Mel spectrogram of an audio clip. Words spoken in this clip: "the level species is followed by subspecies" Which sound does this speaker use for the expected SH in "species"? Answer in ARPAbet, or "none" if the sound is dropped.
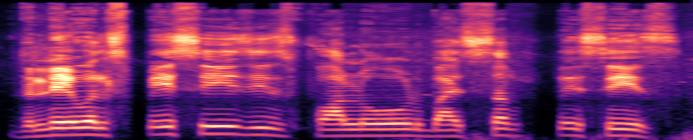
S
